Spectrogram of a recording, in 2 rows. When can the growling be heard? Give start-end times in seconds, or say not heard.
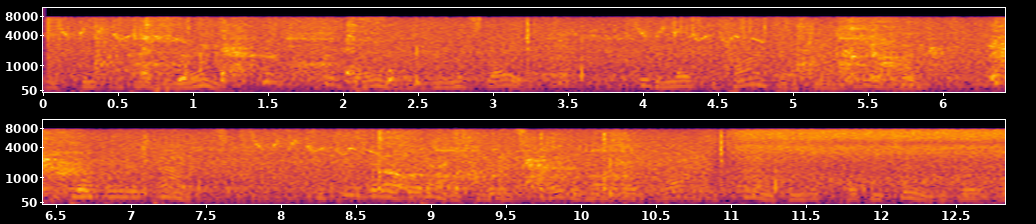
0.3-2.0, 5.0-6.0, 8.7-10.4.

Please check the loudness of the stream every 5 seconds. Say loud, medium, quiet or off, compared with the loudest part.
medium, loud, loud.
